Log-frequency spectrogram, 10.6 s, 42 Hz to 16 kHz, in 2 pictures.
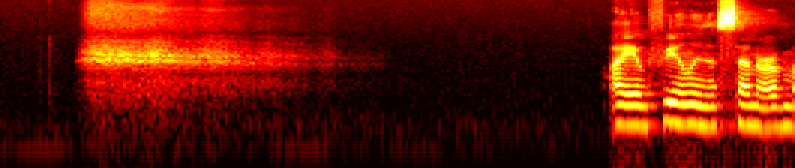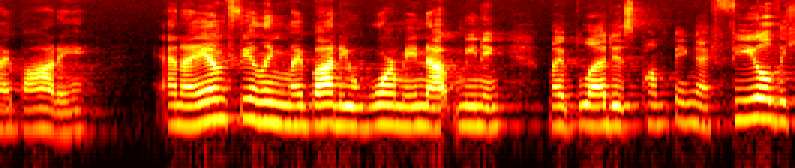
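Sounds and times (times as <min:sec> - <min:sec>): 
deep lateral breathing during Pilates exercise: 0:00.5 - 0:02.4
speech: 0:04.1 - 0:10.5.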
